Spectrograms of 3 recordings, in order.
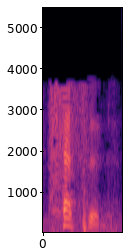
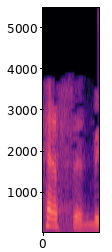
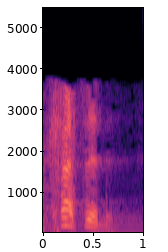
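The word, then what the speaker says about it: chesed (חֶסֶד): And actually, the word is pronounced chesed, because the H is kind of a sound. Although we don't do things like that, and you think, well, he's clearing his throat. It's hesed or chesed.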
